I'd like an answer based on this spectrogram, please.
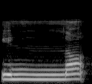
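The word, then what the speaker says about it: إنّ: Yes, and how should we pronounce this noon? For 2 seconds, inna. Yes, with that strong nasal sound, and for 2 seconds, inna. Inna.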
